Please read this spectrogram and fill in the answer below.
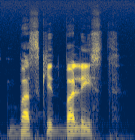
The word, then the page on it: basketbolist: Russian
